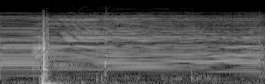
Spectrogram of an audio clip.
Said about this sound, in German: Gründerzeithäuser mit Stuckfassade und schmiedeeisernen Balkonen vorne dran. Und in einem davon klingel ich jetzt. Das ist ganz oben, ne? Okay.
